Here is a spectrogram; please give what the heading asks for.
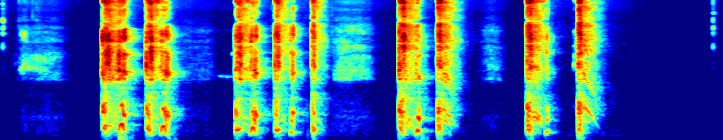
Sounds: Laughter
